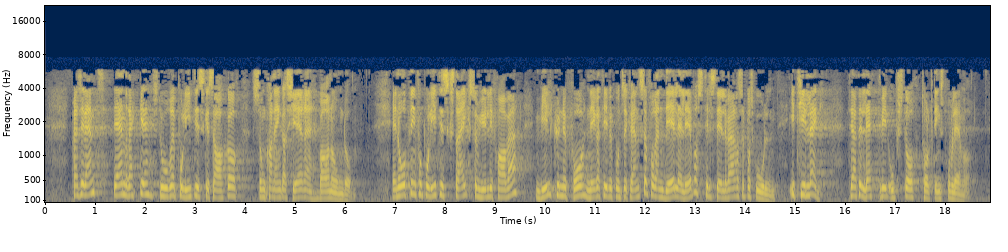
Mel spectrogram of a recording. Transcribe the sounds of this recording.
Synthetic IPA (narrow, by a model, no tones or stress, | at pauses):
pʰʁɛsɪd̪ɛnt̪d̪̥ɛæʁɛnʁɛkːəst̪uːʁəpʰʊliːt̪ɪskəsɑːkəʁsɔmkʰɑnɛŋɡɑʂeːʁəbɑːʁnɔʊŋd̪ɔm | ɛnoːpnɪŋfɔʁpʰʊliːt̪ɪskst̪ʁæɪksɔmjʏld̪ɪfʁɑːʋæːʁʋɪlkʰʉnːəfoːneːɡɑt̪ʰiːʋəkʊnsəkʰʋɛnsəfɔʁɛnd̪eːlɛleːʋəʁst̪ʰɪlst̪ɪlːəʋæːʁəsəpɔskuːlən̩ | ɪt̪ʰɪlːɛɡt̪ʰɪlɑt̪̚d̪ɛlɛt̪ːʋɪlʊpst̪oːt̪ʰɔlknɪŋspʰʁʊbleːmə̰ʁ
